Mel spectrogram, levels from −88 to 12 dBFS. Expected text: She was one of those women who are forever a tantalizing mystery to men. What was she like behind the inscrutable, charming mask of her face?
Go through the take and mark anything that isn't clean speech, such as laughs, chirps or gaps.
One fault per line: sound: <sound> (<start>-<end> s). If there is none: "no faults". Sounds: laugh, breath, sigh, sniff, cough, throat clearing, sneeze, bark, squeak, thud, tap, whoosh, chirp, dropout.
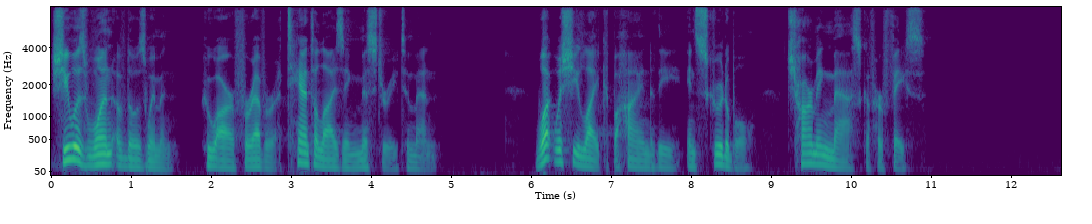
no faults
